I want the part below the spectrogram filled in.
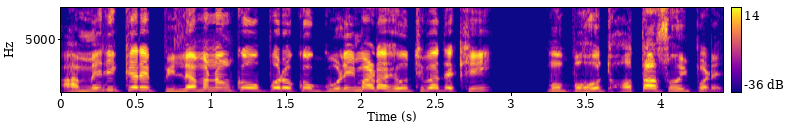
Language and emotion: Odia, angry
